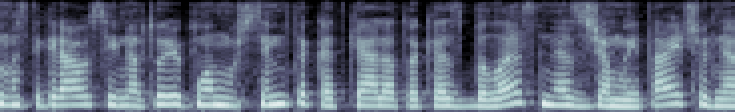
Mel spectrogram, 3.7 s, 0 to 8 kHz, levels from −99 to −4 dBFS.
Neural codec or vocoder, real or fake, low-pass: codec, 16 kHz, 4 kbps, FreqCodec, larger model; fake; 7.2 kHz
